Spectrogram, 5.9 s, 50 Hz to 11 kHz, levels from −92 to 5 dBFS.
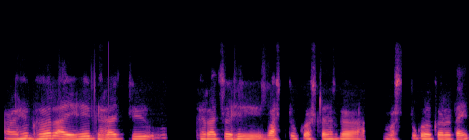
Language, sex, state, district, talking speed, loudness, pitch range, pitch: Marathi, male, Maharashtra, Nagpur, 145 wpm, -24 LUFS, 155-185 Hz, 175 Hz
